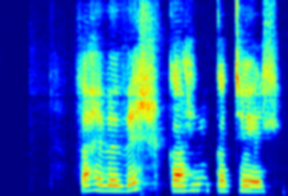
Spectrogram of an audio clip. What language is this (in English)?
Icelandic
